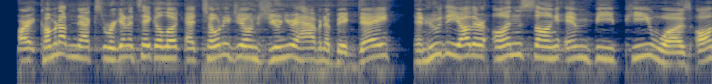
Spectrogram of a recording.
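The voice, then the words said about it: Loud, strained voice over crowd noise. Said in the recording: “I'm going to end up going horse, y'all. I'm sorry if I'm talking too loud. I'm just competing with all of the noise here.”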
